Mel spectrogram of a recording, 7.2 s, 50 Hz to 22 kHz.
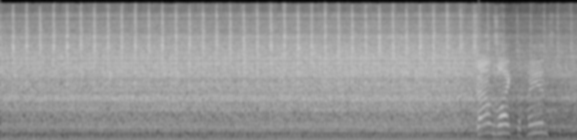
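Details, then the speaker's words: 1997 Dodge Cummins 12-valve 215 hp manual, wrecked front end, no coolant, just started after bleeding the injection lines: steady idle with a fast even tick about three a second. Seems out of balance, having hit something; cause unconfirmed. "it's way out of balance it's definitely hit something but it actually started really freaking good"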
